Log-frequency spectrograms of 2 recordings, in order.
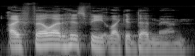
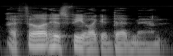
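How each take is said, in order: First: Said in the usual way. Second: Quiet, heavy repeat. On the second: Shown as a demonstration. Preacher repeating the verse so the congregation feels it, lower and softer. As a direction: lower and softer, letting it sink in. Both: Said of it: "look at the details".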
